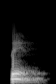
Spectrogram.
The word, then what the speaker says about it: reign: आपको स्पेलिंग्स पे गौर करना है, RAIN REIN, ए और ई का फर्क है, और REIGN, इसमें जी साइलेंट रहता है, रेन।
